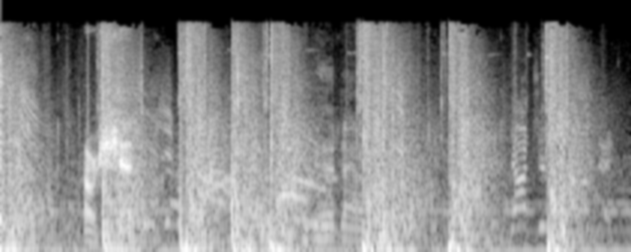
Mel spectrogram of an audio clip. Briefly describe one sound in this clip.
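Pistol shots ring out one after another with a short echo.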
